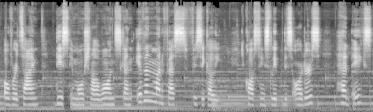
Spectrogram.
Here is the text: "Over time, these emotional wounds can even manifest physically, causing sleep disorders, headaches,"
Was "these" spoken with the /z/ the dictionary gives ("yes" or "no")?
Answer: no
